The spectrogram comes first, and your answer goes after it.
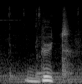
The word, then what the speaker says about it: but: la même chose c'est-à-dire quand vous avez un mot qui commence par une consonne ne prononcez pas le T mais si vous avez vousoul utiliser la fin d'une phrase ou vous avez une expression ou quelque chose une voyelle qui suit après le mot but vous le prononcerez il faut que j'ajoute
